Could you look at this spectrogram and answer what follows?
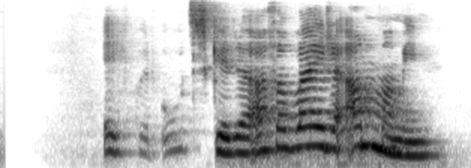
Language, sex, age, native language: Icelandic, female, 11, Icelandic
